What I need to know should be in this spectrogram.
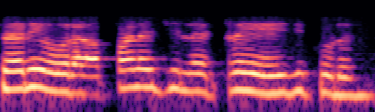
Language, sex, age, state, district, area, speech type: Tamil, female, 45-60, Tamil Nadu, Ariyalur, rural, conversation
